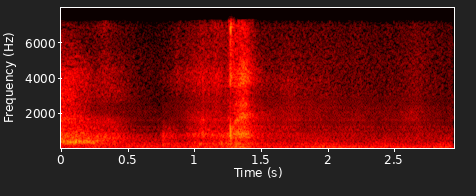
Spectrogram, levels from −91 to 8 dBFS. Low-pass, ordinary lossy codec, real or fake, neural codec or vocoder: 7.2 kHz; AAC, 32 kbps; fake; codec, 24 kHz, 0.5 kbps, DualCodec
